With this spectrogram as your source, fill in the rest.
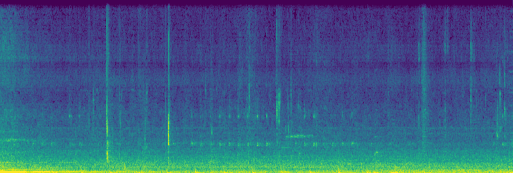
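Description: A train rumbles steadily past the Motiram Adda railway crossing, with a continuous broad roar and rattle and a few faint squeaks and clanks throughout.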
